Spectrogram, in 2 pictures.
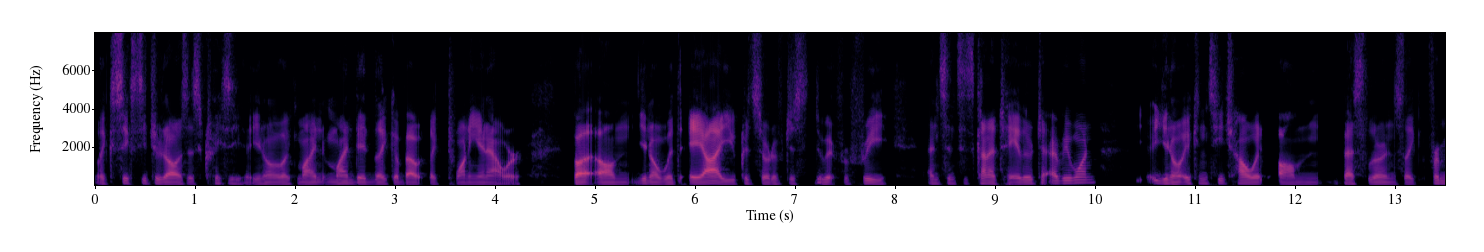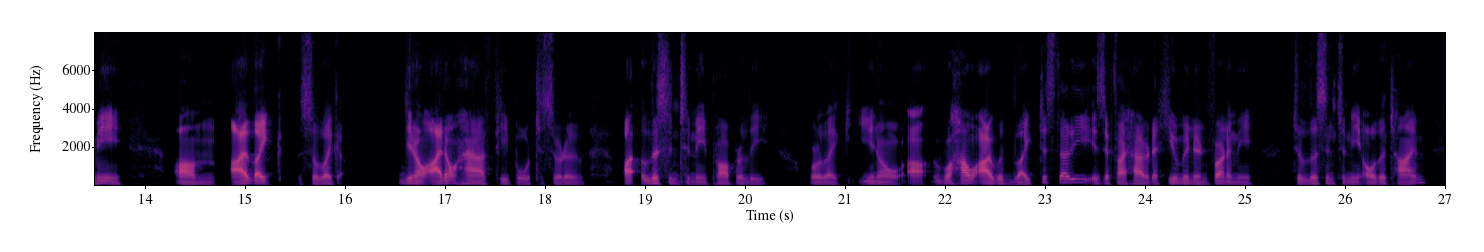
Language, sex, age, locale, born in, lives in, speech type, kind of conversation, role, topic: English, male, 18-19, en-CA, Canada, Canada, conversation, unstructured, none, What everyday tools or small hacks actually save you time and make life easier?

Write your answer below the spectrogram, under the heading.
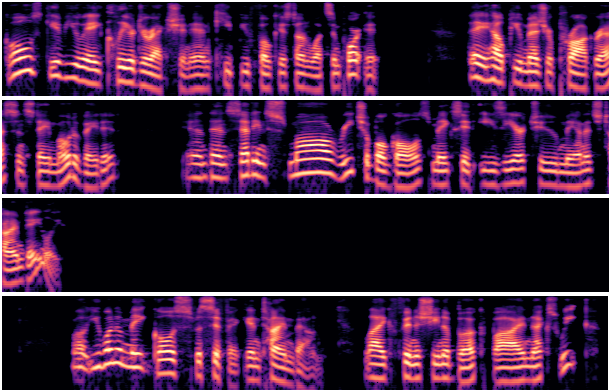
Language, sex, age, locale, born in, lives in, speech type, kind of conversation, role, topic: English, male, 35-39, en-US, United States, United States, read, expert-assistant, expert, How can time management skills be improved?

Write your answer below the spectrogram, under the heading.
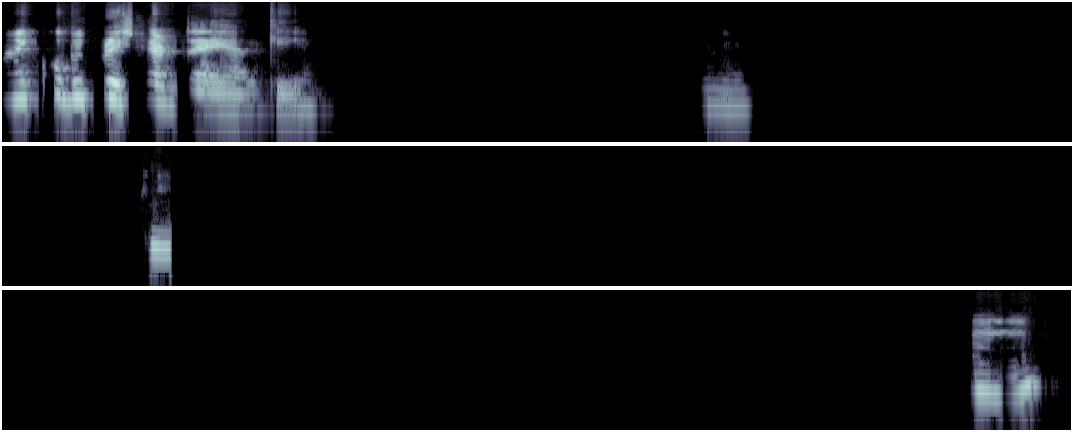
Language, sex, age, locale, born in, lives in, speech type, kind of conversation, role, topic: Bengali, female, 35-39, bn-BD, Bangladesh, Finland, conversation, podcast, host, নিজের সীমা ঠিক রেখে ‘না’ বলতে তুমি কীভাবে পারো?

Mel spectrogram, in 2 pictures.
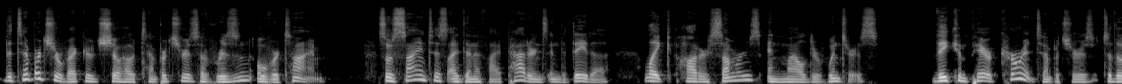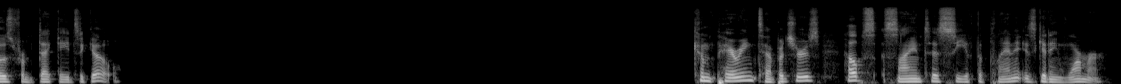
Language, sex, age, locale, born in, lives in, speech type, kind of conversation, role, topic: English, male, 25-29, en-US, United States, United States, read, expert-assistant, expert, How do scientists measure climate change?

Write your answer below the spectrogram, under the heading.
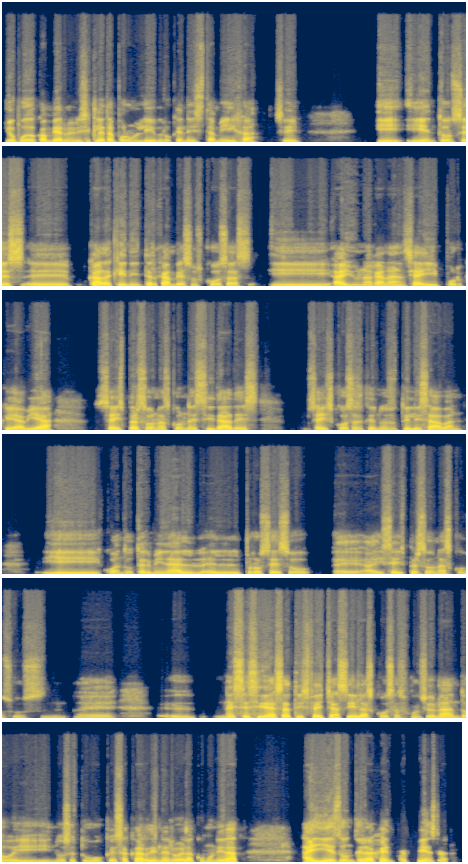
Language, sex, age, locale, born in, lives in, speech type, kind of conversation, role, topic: Spanish, male, 55-59, es-MX, Mexico, Mexico, conversation, podcast, guest, ¿Cómo sería un barrio más sostenible?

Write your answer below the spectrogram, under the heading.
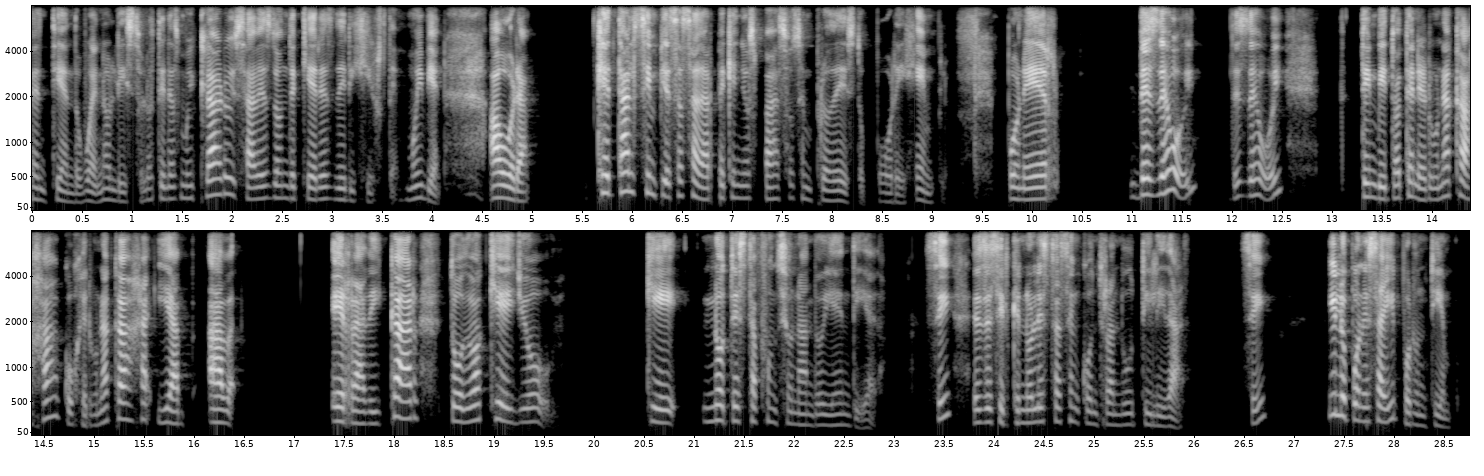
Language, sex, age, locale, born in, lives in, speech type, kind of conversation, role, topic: Spanish, female, 45-49, es-CO, Colombia, United States, conversation, advice, advisor, ¿Cómo puedo empezar a vivir con menos y con más intención?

